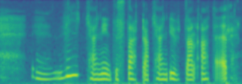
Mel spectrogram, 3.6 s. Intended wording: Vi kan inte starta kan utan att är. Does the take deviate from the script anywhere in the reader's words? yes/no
no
